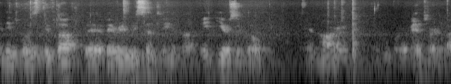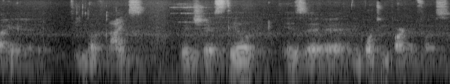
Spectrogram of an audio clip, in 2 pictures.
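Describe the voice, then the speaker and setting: A man with a Quebec accent speaks at a fairly slow pace, his loudness swinging widely, in a room with audible echo. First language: French. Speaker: health agency representative. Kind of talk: conference presentation. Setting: conference workshop with audience. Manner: halting, many fillers.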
